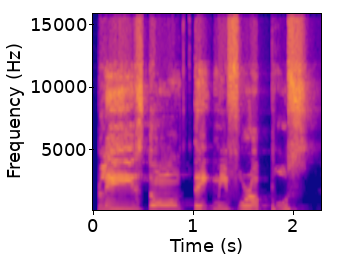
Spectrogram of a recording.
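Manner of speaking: put-on high, slow South African accent; sing-song South African rapper impression. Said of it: "a South African rapper".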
